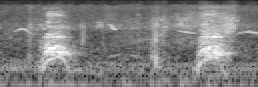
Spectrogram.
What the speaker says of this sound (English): Sounds like Paul's dog doesn't want me here, maybe.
